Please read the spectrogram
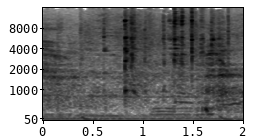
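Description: A few light clicks and clinks of a metal mason jar lid being picked up and handled near the glass jar.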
